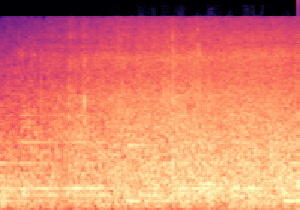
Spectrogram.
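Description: Sea surf breaking on a beach where eels are fished with a rake, a steady loud wash of rushing water with wind buffeting the microphone, no voices.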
